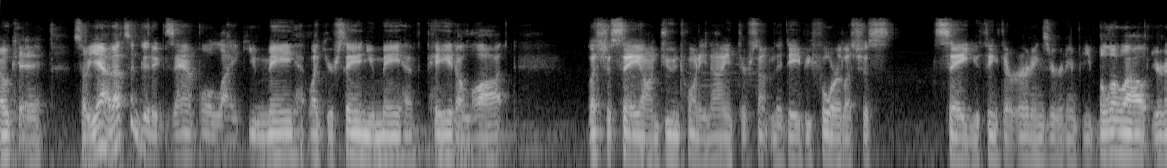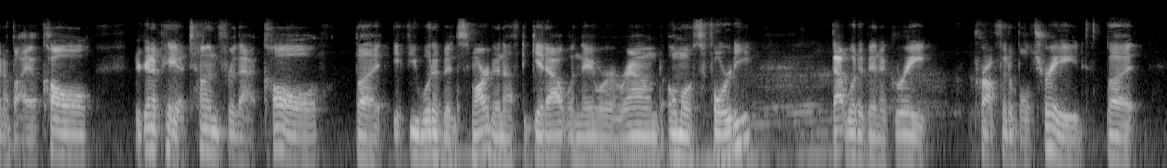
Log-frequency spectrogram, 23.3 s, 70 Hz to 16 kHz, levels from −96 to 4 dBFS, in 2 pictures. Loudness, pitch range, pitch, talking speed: -26 LUFS, 95-105 Hz, 100 Hz, 215 wpm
